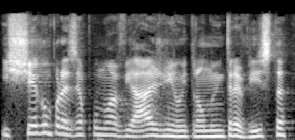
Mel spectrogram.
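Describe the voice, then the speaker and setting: A man from Brazil teaching English online, pitching his course and coaching pronunciation with energy. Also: fast talker. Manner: energetic, persuasive, asks the viewer to repeat words.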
